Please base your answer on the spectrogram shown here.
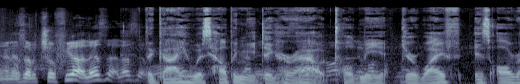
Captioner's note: through translator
